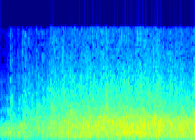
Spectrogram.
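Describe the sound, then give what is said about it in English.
Audience applause on a legislative floor, a dense, steady wash of clapping from many hands that holds at an even level throughout, with voices mixed into the crowd. “Our common cause. You want to applaud for Ronald Reagan?”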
